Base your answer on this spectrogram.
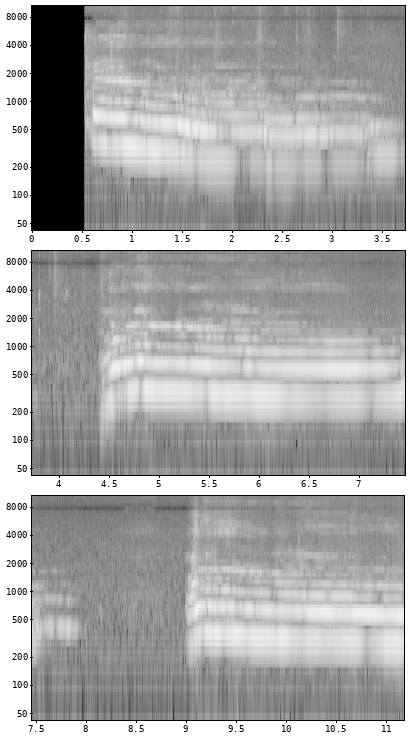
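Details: Basset hound named Winston singing along with tornado sirens indoors: three long harmonic-rich howls, each starting high and sliding slowly downward before breaking off, separated by short pauses.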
